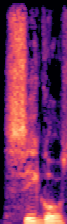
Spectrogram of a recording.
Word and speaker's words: Sego: es como nace este proyecto que se llama Sigo, se escribe Sego, y sacan en el 2016 su álbum debut, Once Was Lost, Now Just Hanging Around.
